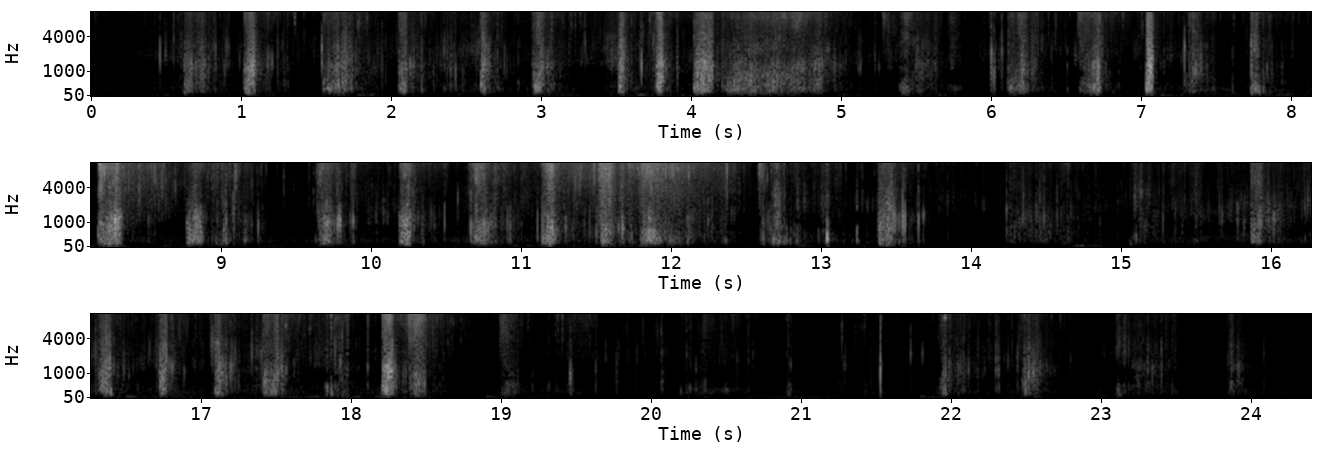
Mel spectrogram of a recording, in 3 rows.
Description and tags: Footsteps - Exterior - various steps, stumble, stops, dirty, stony path
I had a walk outside during the day, I tried to denoise the mainstreet that is a couple of hundred meters away as goog as possible.
Recorded with Behringer B-2 Pro.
